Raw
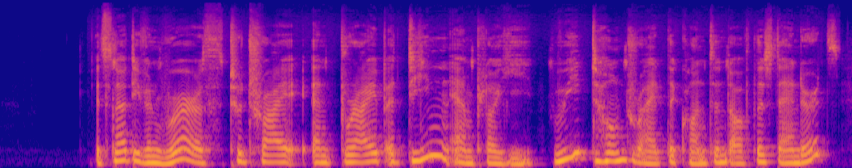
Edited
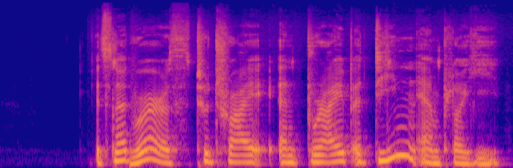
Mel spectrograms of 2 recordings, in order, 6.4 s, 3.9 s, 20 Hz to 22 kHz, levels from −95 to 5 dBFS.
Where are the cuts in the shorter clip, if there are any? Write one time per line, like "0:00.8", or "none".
0:01.0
